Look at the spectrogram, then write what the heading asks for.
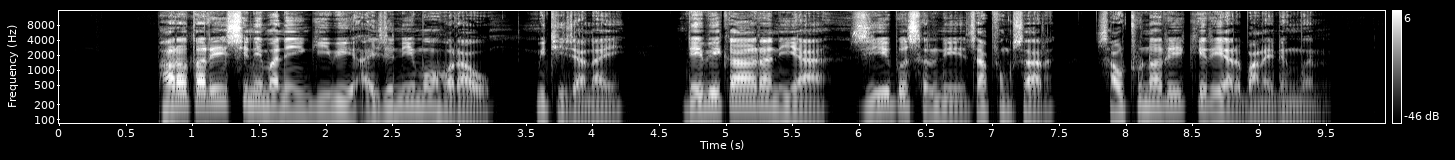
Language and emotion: Bodo, neutral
